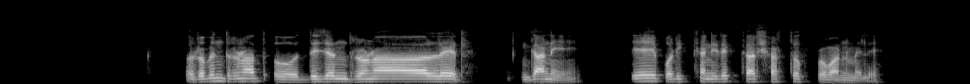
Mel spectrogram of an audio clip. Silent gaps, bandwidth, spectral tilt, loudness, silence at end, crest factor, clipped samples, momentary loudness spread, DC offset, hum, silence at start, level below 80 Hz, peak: 4.87-5.07 s, 6.04-6.18 s; 5.4 kHz; -8.5 dB/octave; -17 LUFS; 0.95 s; 18 dB; under 0.1%; 16 LU; under 0.1%; none; 1.85 s; -66 dBFS; -2 dBFS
